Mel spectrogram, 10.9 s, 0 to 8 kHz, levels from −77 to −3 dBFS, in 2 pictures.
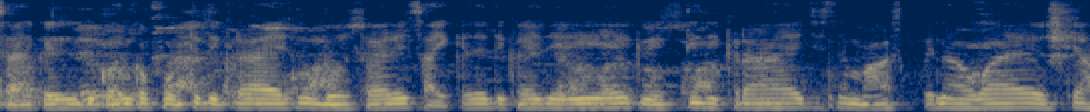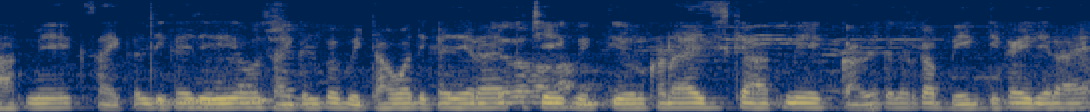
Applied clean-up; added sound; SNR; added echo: none; none; none; none.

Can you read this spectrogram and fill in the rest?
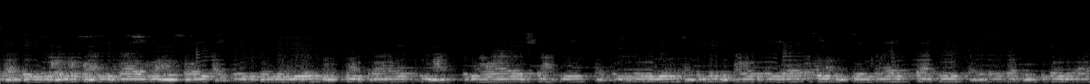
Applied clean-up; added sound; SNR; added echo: neural separator model SepFormer DNS4.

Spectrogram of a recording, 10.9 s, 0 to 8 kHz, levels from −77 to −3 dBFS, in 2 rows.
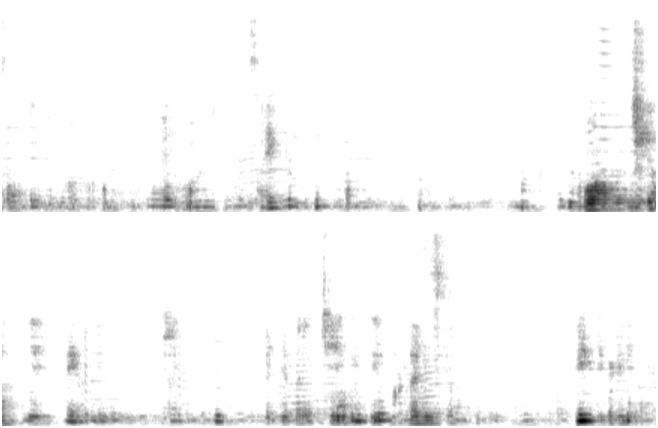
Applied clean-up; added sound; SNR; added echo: neural mask model DeepFilterNet 3.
